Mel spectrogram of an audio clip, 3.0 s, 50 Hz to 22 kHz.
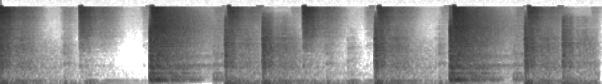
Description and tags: Simple 80bpm drum loop with room reverb.
loop, room, beat, drums, drum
